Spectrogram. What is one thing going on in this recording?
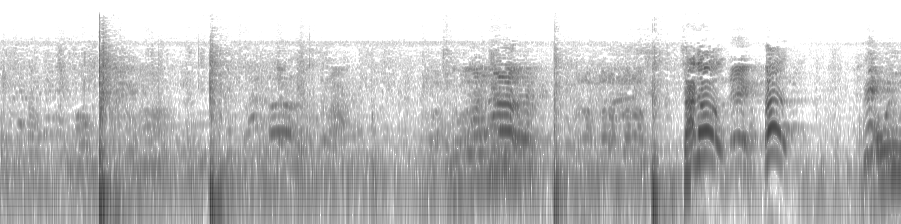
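A volleyball is struck with a sharp slap.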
